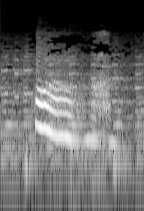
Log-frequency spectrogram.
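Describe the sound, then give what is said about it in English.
A voice acts out the little prince's long, drawn-out yawn as he stands upright before the king: a sudden voiced onset that slides downward in pitch, then trails into a breathy, fading exhale. “So he remained standing upright, and since he was tired, he yawned.”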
